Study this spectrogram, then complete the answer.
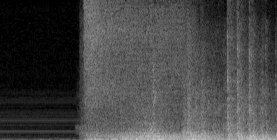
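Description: Train doors slide open with a loud rush of air.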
